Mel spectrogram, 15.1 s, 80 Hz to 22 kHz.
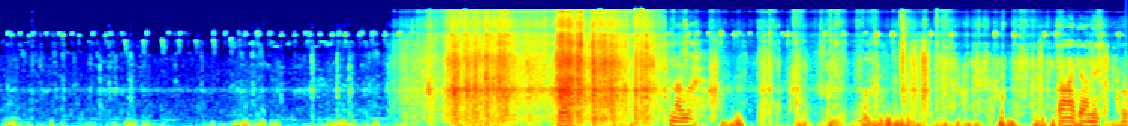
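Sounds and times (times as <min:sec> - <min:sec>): wind noise: 0:00.0 - 0:01.0, 0:01.6 - 0:15.0
leaves rustling: 0:05.3 - 0:09.4.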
